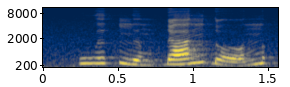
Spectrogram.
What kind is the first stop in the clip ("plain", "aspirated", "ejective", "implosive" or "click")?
plain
